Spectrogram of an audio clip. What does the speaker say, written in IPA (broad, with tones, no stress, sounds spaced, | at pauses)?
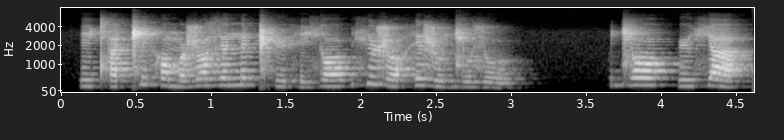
i˨ cʰ a˨ ǁ i˦ h ɔ˦˨ m ɔ˨ ʐ ɔ˦ z ə˦ n ə˦ ǁʰ y˨ h i˨ ç ɔ˦ | ç y˦ ʐ ɔ˨ h i˦ ʐ u˨ d͡ʑ u˨ z u˨ | d͡ʑ ɔ˦ | y˨ ç a˦˨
